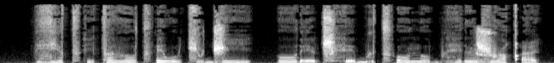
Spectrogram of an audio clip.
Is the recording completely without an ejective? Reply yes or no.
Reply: no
